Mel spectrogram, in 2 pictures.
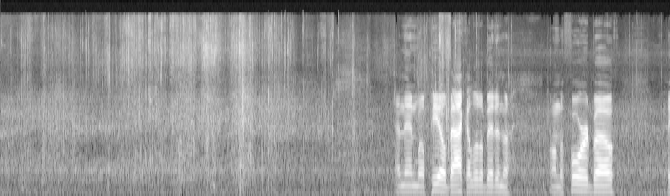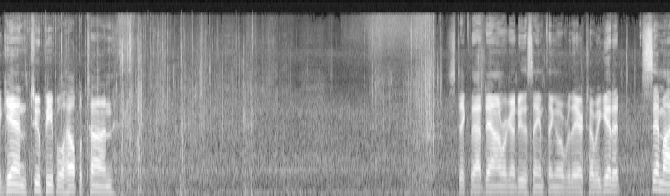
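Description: Plastic wrap rustles and crinkles as a man handles it.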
